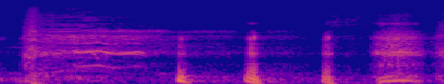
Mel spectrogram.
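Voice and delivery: soft high chuckle; small high laugh at yourself. Real, not acted. Preacher to congregation after admitting vulnerability, soft chuckle.

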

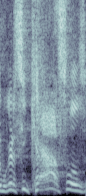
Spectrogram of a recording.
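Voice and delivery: high, loud, eager coaxing; dad selling the trip to his son, high and eager. Retold or imitated. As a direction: talk a toddler into the trip, bright and pleading.

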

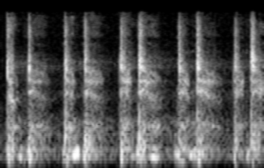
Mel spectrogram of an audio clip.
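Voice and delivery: soft whispered tun-tun of a heartbeat; mimicking a baby's heartbeat in a whisper. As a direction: breathe out the heartbeat sound. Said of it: "we heard the most beautiful sound".

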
